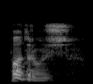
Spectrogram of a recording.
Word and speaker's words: podróż: Okay, so this Z with the dot is pronounced like the J in English. So, podróż.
